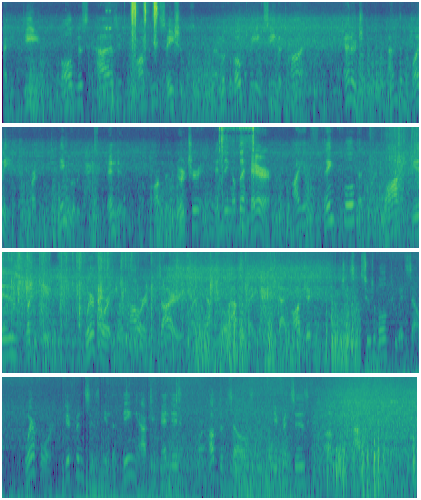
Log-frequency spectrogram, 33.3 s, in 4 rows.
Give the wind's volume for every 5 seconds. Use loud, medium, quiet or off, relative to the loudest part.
medium, medium, medium, medium, loud, medium, loud.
